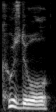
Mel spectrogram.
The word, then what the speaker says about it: Khuzdul: you do have it for example the word for the dorvish language kusdul there's a z there so you pronounce it like Z he also mentions and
